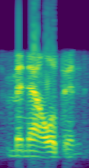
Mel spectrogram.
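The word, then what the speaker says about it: Manalapan: The last go round you uh your pronunciation was on. It's Manalopin.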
